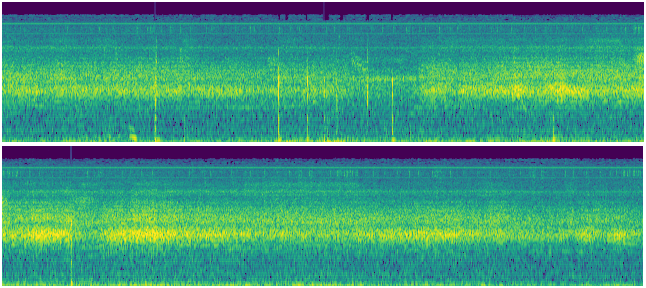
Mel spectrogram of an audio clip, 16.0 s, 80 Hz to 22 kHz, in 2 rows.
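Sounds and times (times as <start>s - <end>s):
road and tyre rumble: 0.0s - 16.0s
wind buffeting microphone: 0.0s - 16.0s.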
